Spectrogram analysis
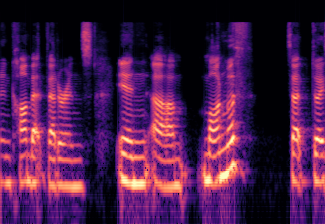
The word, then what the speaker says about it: Monmouth: for deserving children and combat veterans in um Monmouth. Is that did I say it? Did I pronounce it correct?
